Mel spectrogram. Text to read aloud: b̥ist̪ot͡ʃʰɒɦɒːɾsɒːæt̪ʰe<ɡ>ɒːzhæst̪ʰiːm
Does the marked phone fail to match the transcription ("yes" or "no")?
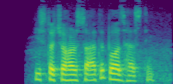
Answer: yes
